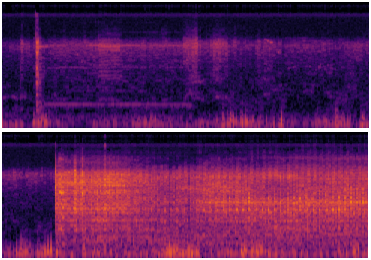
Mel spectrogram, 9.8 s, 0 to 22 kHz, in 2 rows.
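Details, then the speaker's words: Honda Titan 160 at about 5,000 km, with valve adjustment due at 6,000 km: a quick, light ticking over the uneven single-cylinder idle. The owner suspects loud valve noise but thinks it may be normal; the cause is not confirmed. "Barulho de válvula muito alto. Dizem que é normal, também é normal mesmo."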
